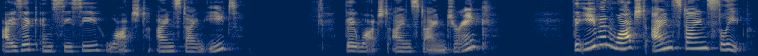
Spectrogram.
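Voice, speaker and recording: A woman with a creaky, mid-range voice tells a picture-book story aloud, pacing her expressive phrasing deliberately for little listeners.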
